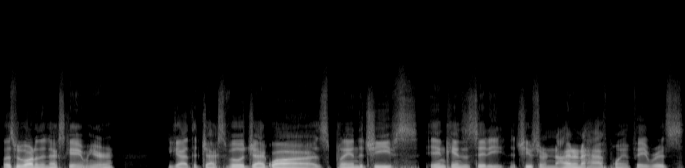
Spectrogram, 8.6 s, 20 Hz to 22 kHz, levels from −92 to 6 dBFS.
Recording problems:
muffled; slightly; fading above 3 kHz

